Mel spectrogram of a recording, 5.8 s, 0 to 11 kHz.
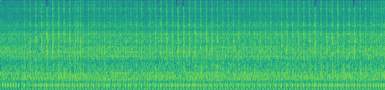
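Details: Husqvarna lawn tractor single-cylinder with electric fuel pump and pressure regulator (earlier setup only ran at full throttle), cold at about 36°F after sitting all winter: even, steady idle putter about four beats a second, no stumbling; running clean.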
